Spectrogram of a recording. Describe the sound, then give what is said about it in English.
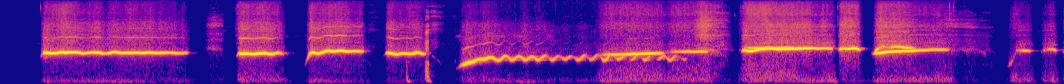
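A person whistles a tune, clear sustained notes in short phrases with brief pauses, one passage wavering in a rapid trill-like vibrato, with breathy low noise underneath. “Now, what's the deal with you and your whistling?”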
